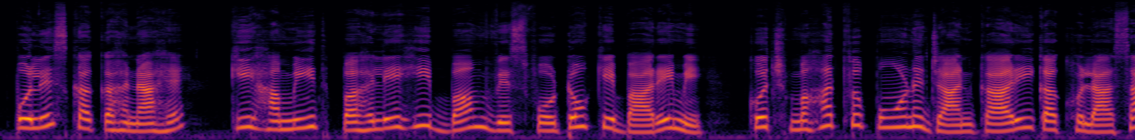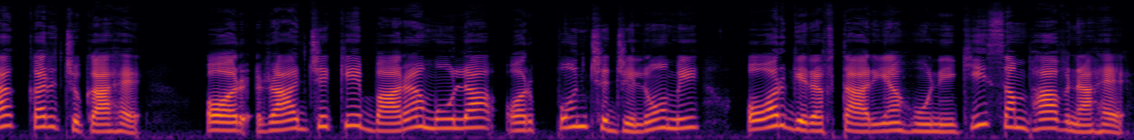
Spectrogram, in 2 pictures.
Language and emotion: Hindi, neutral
